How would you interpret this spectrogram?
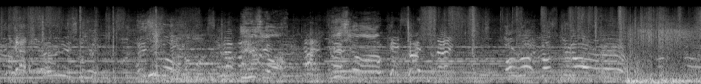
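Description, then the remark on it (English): Battle noise in a jungle with bursts of gunfire and booming explosions, a heavy blast near the end as an explosion rips through the jungle, layered under shouting voices and a dense, continuous wash of sound. “Mazar dives to the ground as an explosion rips through the jungle behind him.”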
